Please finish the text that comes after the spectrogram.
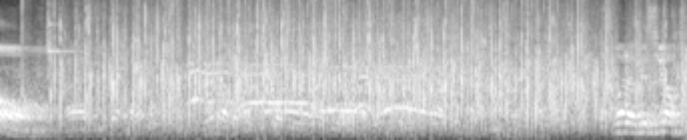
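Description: A large audience applauds steadily and loudly throughout at a women's World Cup cycling race final, a dense continuous patter of clapping with a voice speaking over it.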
